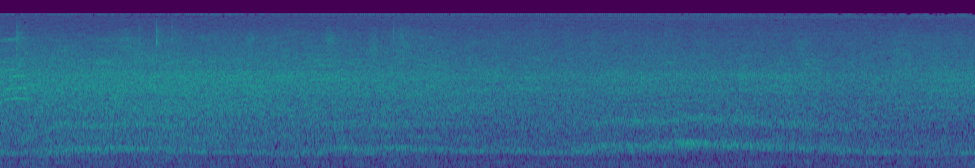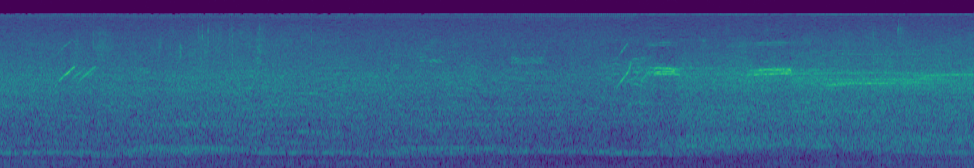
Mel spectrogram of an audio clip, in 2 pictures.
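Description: Steady stadium crowd noise from a large football crowd, with chanting that rises and falls. A referee's whistle sounds near the end as a foul on Ronaldo is called.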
